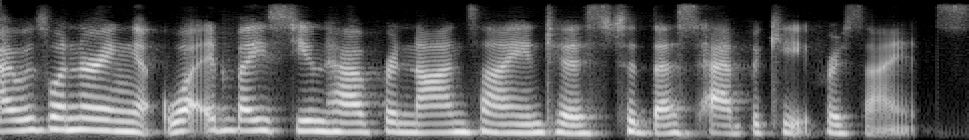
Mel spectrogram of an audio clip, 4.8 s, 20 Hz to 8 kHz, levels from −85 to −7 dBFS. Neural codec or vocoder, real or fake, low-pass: codec, 24 kHz, 0.9 kbps, WavTokenizer, large speech release; fake; 7.2 kHz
